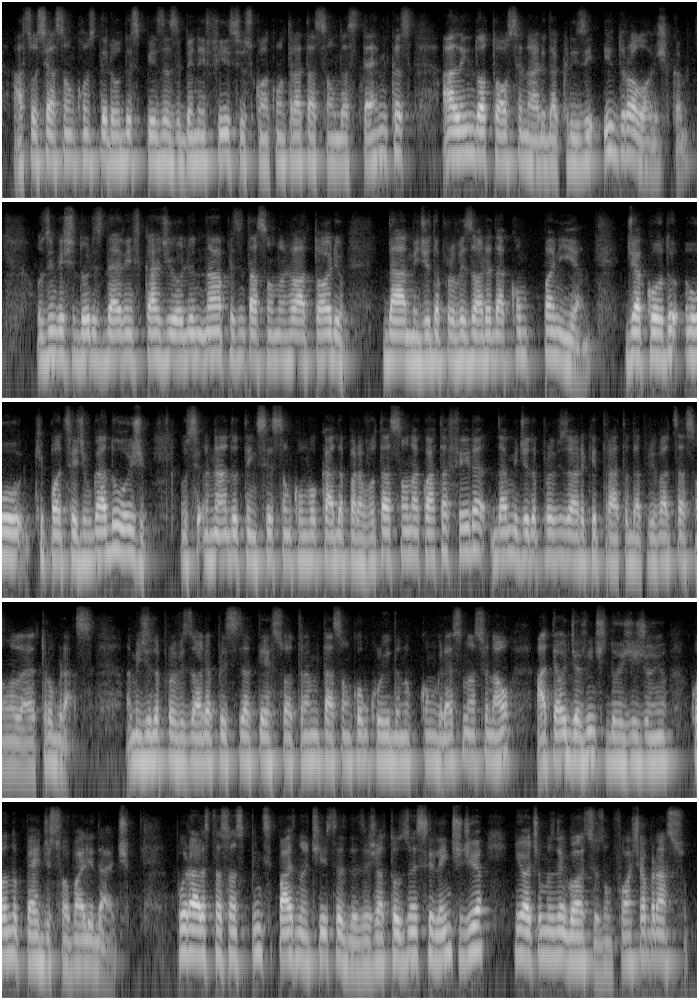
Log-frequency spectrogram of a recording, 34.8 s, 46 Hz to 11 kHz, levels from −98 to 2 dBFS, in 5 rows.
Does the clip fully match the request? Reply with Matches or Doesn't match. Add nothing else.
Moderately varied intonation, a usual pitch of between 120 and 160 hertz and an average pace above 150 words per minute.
Doesn't match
